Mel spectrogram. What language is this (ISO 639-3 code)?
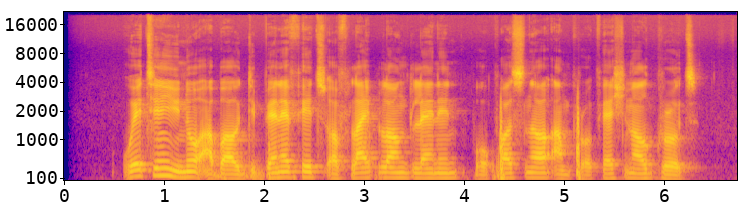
pcm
